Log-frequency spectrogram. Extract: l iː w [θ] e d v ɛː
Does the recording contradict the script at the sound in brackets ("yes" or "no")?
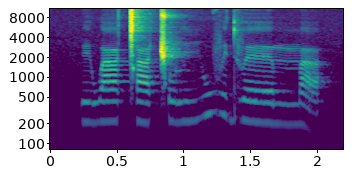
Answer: yes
